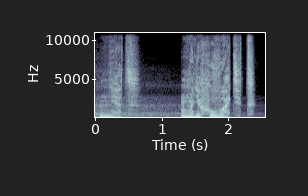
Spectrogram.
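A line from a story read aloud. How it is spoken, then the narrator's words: Angry, through gritted teeth. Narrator (Russian): процедил я со злостью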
